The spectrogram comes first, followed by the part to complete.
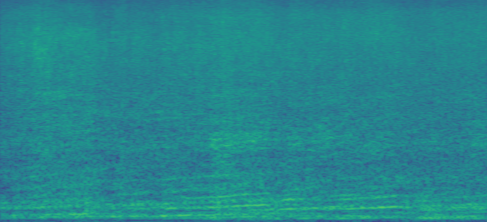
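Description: Race car engines on the nearby street circuit during the W Series women's support race, heard as a loud, continuous drone whose pitch wavers gently rather than sweeping past.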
